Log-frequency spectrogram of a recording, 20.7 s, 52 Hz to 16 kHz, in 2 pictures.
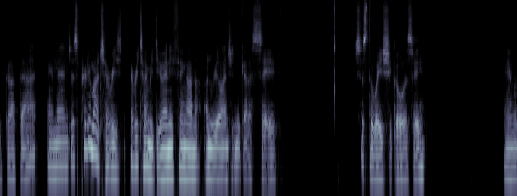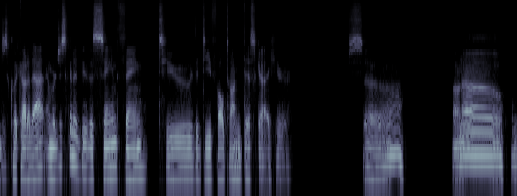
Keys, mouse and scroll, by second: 5.0-10.1 drag, 10.8-15.9 drag, 18.3-20.6 drag.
